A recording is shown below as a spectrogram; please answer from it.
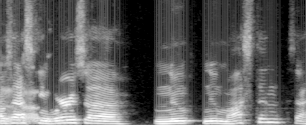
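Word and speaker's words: Moston: The man plays are a decent partnership for Moyes to have like No, I was asking where's uh New Mustin. Is that how you pronounce it?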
